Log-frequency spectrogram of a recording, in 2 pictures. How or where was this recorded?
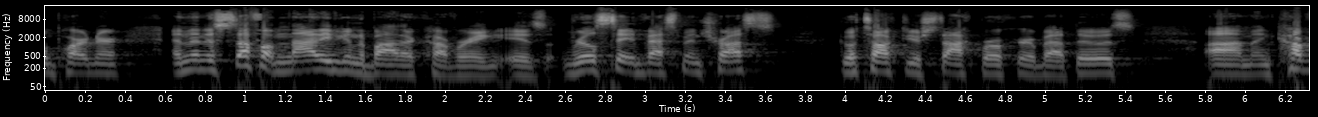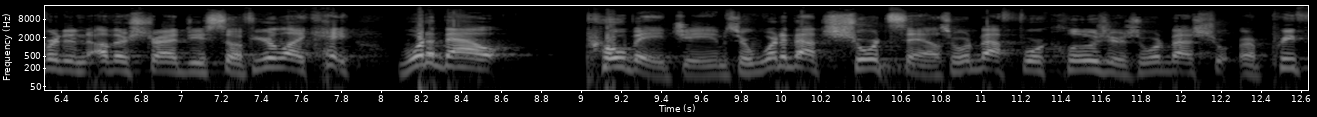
live audience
